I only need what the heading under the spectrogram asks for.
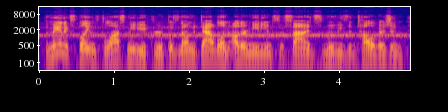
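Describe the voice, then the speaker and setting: Guy narrating a creepy story, medium pitch, dull lo-fi sound with a bit of noise behind. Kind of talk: scripted horror story narration. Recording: dull lo-fi audio, faint background noise.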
